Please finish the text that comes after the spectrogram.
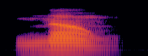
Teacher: Bem, o que aconteceu foi que essas três terminações terminaram se fundindo em uma só. Todas se uniram e a gente passou a pronunciar tudo com som de ão. Então, non se tornou não.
